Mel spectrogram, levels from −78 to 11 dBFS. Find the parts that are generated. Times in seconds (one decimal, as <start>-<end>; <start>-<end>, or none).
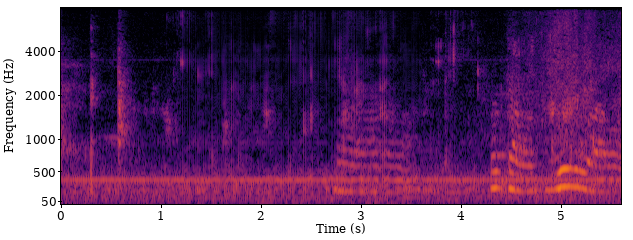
1.2-3.6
